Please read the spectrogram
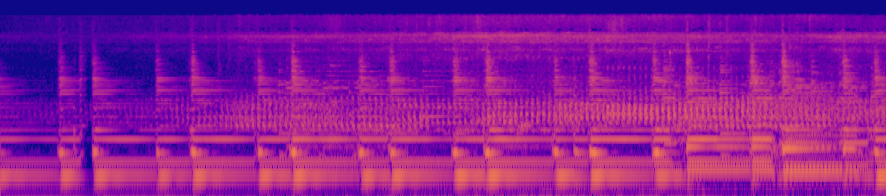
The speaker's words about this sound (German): In der Nacht halten mich die Gesänge der Kröten unten am Fluss noch lange wach.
